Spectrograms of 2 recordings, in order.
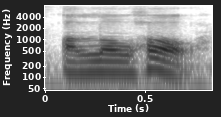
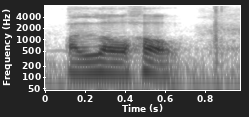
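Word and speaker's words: ܐܠܗܐ: say God um so you'll notice that in the other dialect the word for God is Allah this dialect is aloho aloho so if you guys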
